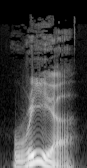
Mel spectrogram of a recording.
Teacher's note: 开头卷舌啊 r 这里卷舌 ear 元音那里不要卷舌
